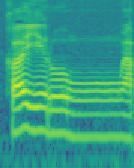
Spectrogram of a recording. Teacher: Kita idghamkan bacaan khairun daripada asalnya khairun kepada khairun wa, idghamkan bacaan, masukkan bacaan ke dalam waw ma'al gunnah berserta dengung. Khairun wa, panjang sikit. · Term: idgham ma'al gunnah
